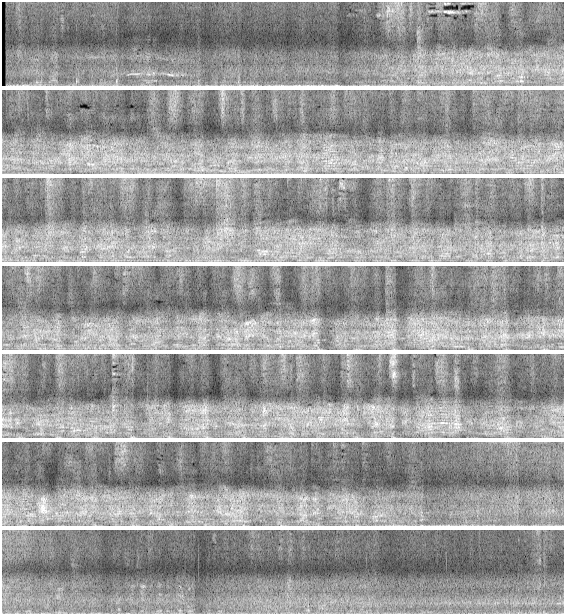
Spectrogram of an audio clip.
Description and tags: Great Portland St - Albany Pub
ambiance, ambience, ambient, atmosphere, background-sound, city, field-recording, general-noise, london, soundscape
